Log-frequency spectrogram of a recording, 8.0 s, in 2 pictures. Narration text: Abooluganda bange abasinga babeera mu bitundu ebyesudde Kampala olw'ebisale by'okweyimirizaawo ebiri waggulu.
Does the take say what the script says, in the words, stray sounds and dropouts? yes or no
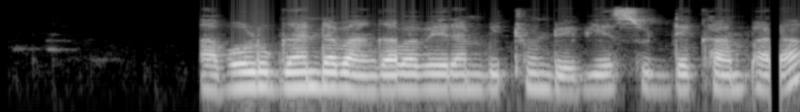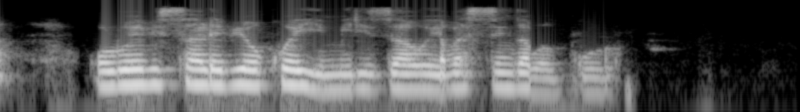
no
